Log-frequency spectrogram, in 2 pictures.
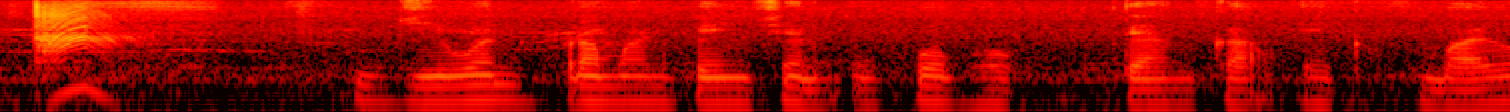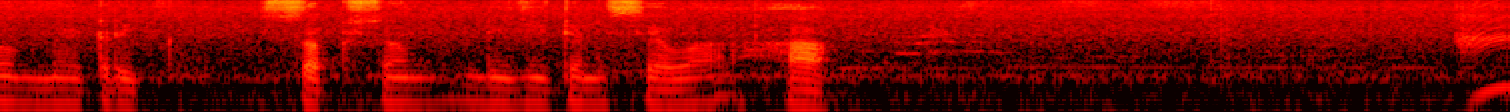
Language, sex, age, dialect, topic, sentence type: Marathi, male, 31-35, Southern Konkan, banking, statement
